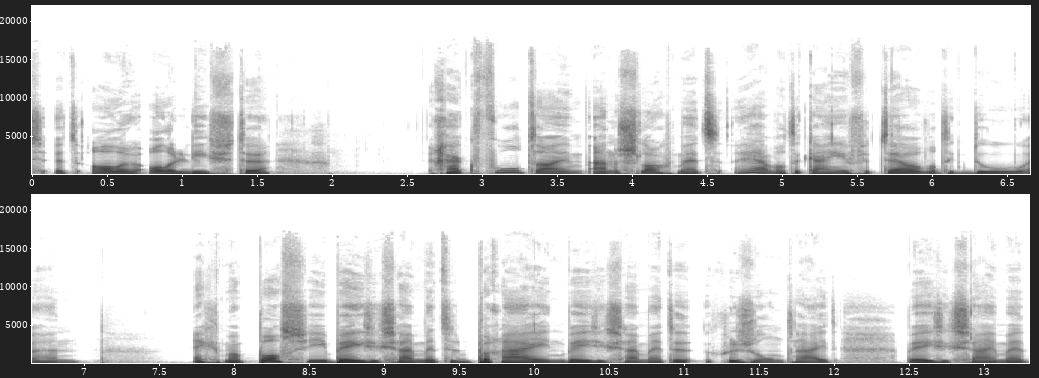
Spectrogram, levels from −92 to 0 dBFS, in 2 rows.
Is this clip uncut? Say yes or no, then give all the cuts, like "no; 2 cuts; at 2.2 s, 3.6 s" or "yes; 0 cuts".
no; 1 cut; at 2.3 s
